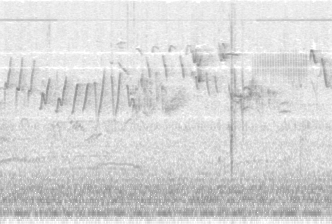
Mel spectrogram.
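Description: A Common Linnet gives a quick, high twittering run of short rising and falling notes over a steady low rumble, with one sharp click midway.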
